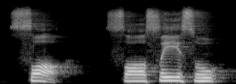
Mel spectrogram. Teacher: এখানেও আমাদের একটা জিনিস খেয়াল রাখতে হবে, হরফটি যেহেতু মোটা অক্ষর, এই হরফটি সা বলা যাবে না, স বলতে হবে, একটু মোটা করে বলতে হবে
